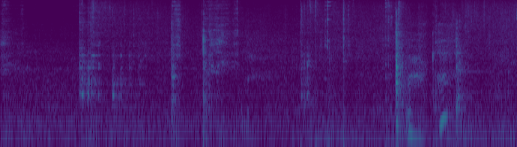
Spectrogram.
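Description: Sauce sizzling in a pan with a spoon stirring through it, for a pasta dish that will take anchovies packed in olive oil; a soft steady fry sits under repeated scraping strokes and a few clinks of the utensil, with no talk.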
